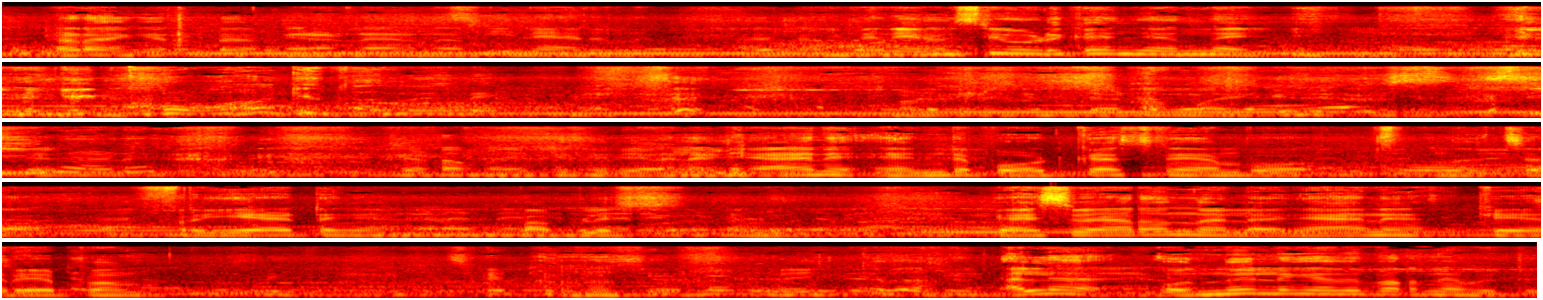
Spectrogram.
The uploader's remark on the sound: This episode is based on a recent Christmas Program that happened at Trivandrum, we were all having fun, so I thought of recording our fun conversations and the surround sound!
